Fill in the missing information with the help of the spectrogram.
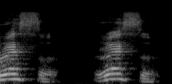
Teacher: even though we have t in wrestle T is silent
